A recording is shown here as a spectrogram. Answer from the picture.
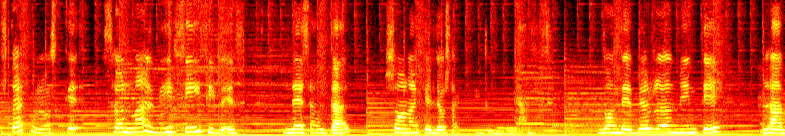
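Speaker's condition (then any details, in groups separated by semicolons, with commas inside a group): Cerebral palsy from birth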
